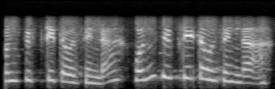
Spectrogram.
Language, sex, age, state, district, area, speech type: Kannada, female, 18-30, Karnataka, Kodagu, rural, conversation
